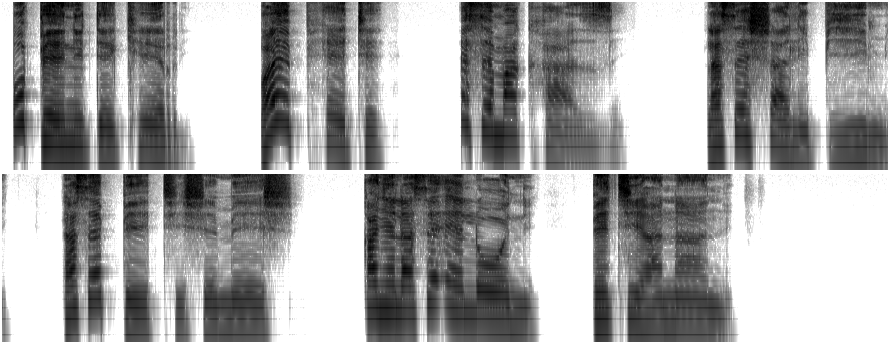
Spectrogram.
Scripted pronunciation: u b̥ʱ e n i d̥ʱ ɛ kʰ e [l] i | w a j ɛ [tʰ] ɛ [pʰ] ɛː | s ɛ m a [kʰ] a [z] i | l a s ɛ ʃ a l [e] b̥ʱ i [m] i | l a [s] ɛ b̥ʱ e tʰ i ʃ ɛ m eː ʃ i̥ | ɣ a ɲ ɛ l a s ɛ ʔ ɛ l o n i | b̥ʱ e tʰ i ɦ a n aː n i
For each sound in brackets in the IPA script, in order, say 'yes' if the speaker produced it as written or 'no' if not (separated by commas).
no, no, no, yes, yes, no, yes, yes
